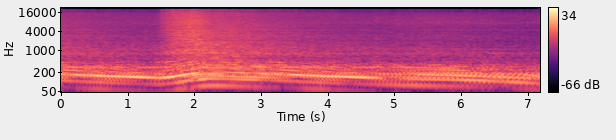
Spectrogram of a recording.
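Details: Solstice with swapped Gen V L83 5.3L V8, E92 PCM, PSI harness, stock drive-by-wire pedal pushed by hand: steady idle, one rev rises lazily and settles; slow RPM climb, owner unsure if due to stiff pedal, not yet logged.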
